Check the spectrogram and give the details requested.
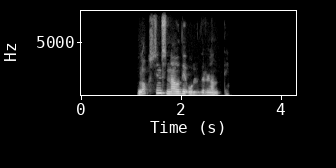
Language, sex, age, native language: Icelandic, female, 30-39, Icelandic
